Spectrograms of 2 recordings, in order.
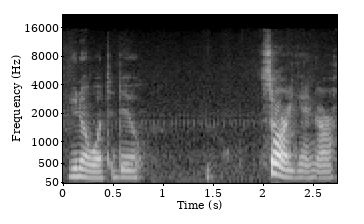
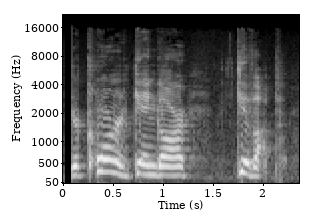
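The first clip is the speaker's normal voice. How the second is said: normal talking voice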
